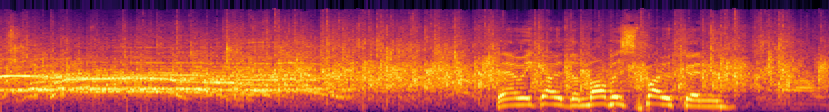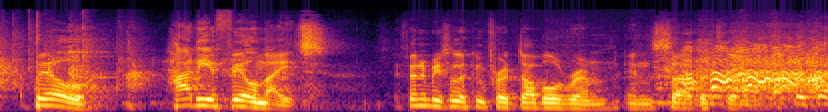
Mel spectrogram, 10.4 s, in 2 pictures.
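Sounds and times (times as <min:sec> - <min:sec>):
studio audience applause voting in a comedy mock-court segment: 0:00.0 - 0:06.2
speech: 0:03.1 - 0:04.8, 0:05.4 - 0:10.3
laughter: 0:09.1 - 0:10.3.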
